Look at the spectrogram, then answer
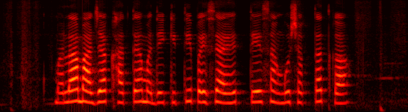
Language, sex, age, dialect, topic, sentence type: Marathi, female, 41-45, Standard Marathi, banking, question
